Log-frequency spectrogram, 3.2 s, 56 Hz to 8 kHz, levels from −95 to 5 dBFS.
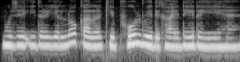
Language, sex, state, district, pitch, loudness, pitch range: Hindi, female, Arunachal Pradesh, Lower Dibang Valley, 210 Hz, -15 LUFS, 200-220 Hz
